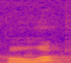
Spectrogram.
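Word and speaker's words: Kolla: pronounced that uh open Cola k o l l a k o l a yeah so in Boston we would say colar okay would sayic who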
